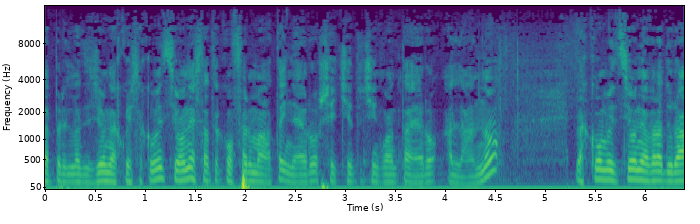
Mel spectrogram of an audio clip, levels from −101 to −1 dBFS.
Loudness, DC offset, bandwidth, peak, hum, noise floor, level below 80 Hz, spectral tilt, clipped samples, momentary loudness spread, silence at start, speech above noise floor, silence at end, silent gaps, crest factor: -31 LUFS; 2%; 15 kHz; -4 dBFS; none; -49 dBFS; -36 dBFS; -5.5 dB/octave; under 0.1%; 11 LU; 0 s; 20 dB; 0 s; none; 26 dB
